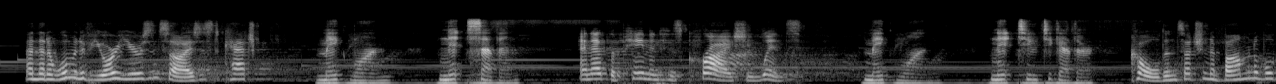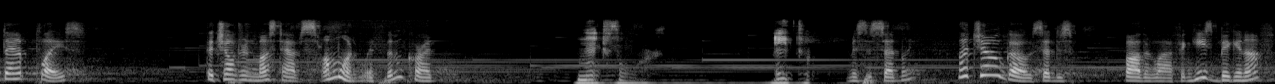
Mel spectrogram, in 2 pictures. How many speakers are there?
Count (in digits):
3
